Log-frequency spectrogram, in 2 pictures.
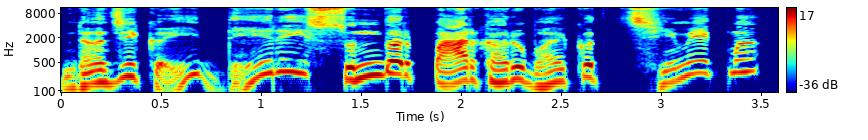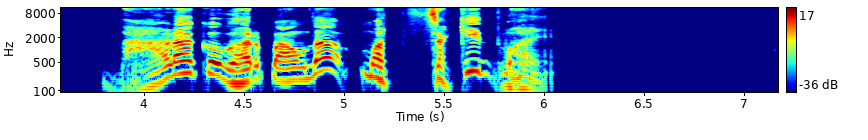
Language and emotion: Nepali, surprised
